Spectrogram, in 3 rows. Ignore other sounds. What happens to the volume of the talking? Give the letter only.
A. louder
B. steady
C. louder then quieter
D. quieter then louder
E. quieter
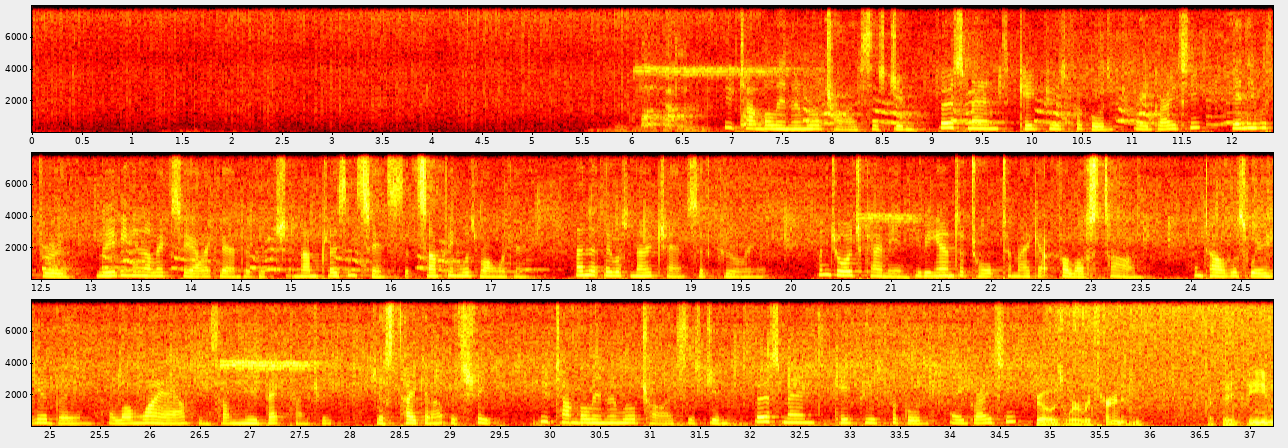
B.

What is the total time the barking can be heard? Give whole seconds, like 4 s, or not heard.
12 s.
